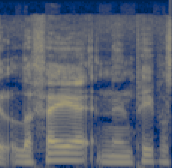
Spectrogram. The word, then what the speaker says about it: Lafayette: and Mon County's uh Lefayet. Lefet. God darn it. You guys know what I'm talking about. Well, I say Lafayette and everybody says it's Lefay. I say Lefayet and then people say it's Lefet.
